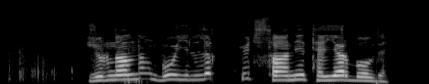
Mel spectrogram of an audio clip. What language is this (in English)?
Uyghur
